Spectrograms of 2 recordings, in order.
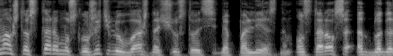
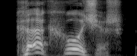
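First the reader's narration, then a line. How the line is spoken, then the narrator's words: Laughing. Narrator (Russian): рассмеялся я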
